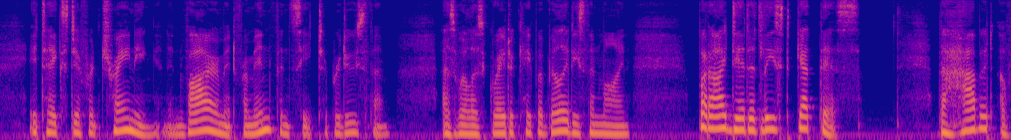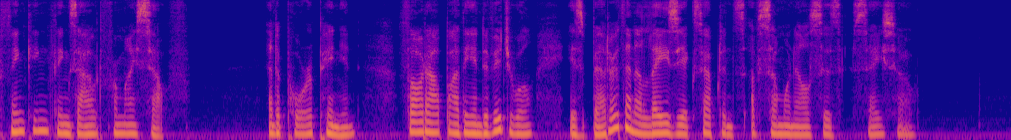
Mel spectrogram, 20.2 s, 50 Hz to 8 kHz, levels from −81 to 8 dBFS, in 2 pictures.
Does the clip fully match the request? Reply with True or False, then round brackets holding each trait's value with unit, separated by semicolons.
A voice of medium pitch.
True (145 Hz)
